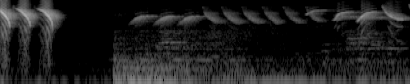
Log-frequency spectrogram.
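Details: Young canary: three loud downslurred chirps, a short silence, then softer repeated high swept syllables and rising whistles over faint low background noise.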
